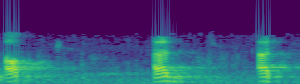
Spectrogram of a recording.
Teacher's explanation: طرف اللسان مع أصول الثنايا العليا ويخرج منه الطاء والدال والتاء وتسمى حروف نطعية لخروجها من قرب نطع الفم أي من غاره وهو الجزء الأمامي من الحنك الأعلى.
